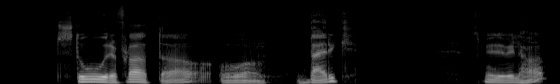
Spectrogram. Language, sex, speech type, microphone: Norwegian, male, spontaneous, Shure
